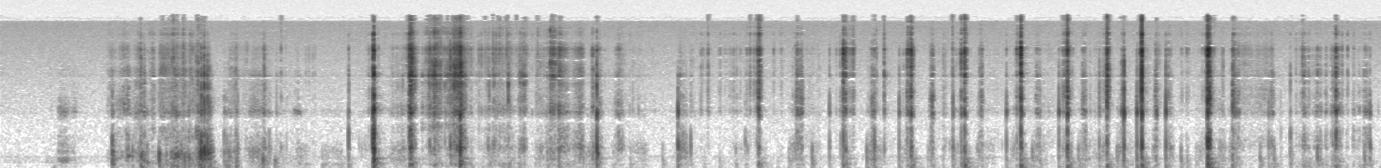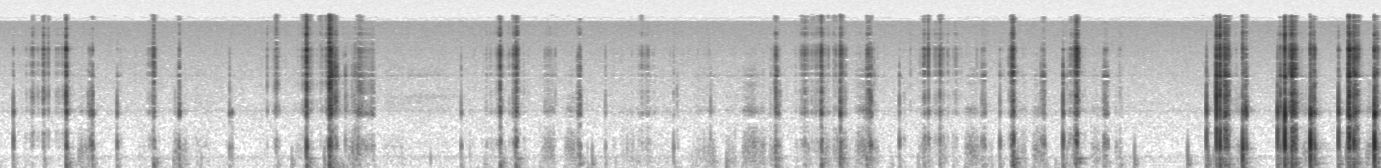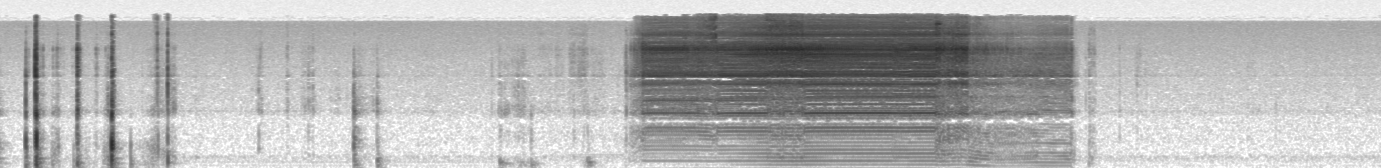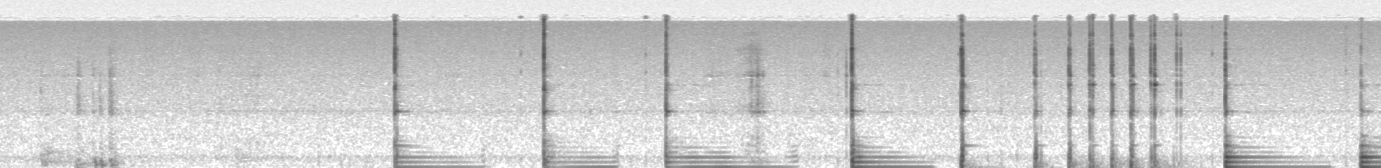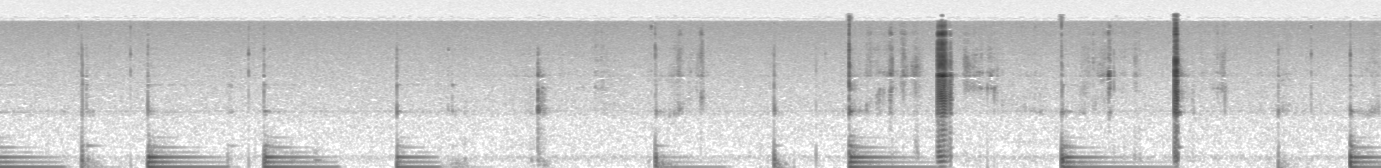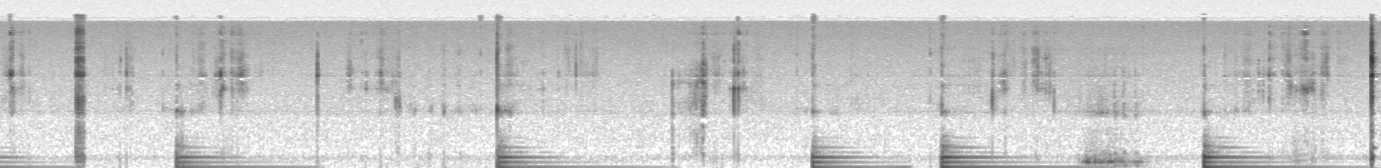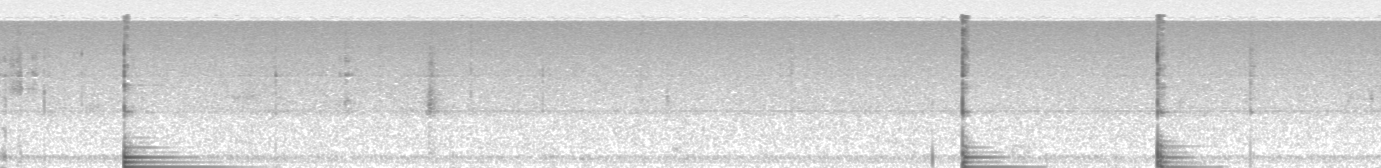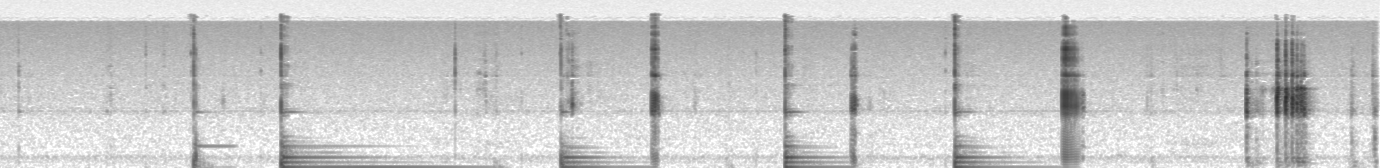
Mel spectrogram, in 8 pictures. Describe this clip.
A mad clip starting with scissors cutting paper, then a shaver, and finally a piler used as a soundfork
